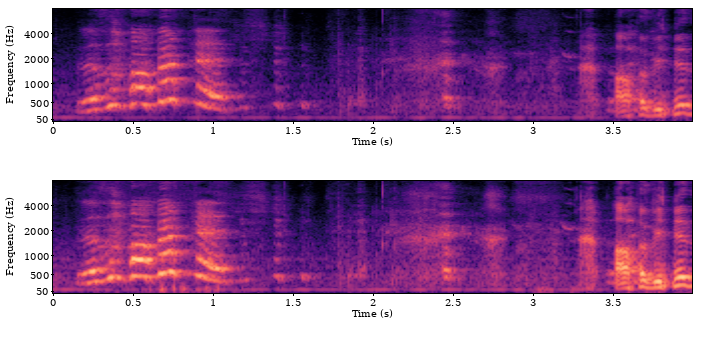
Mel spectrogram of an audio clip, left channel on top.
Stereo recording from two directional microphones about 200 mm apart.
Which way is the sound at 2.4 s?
40° right (ahead or behind).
